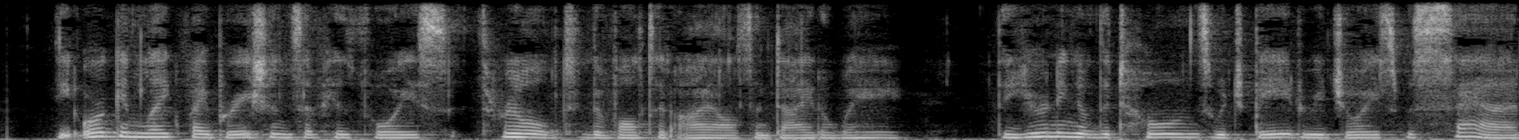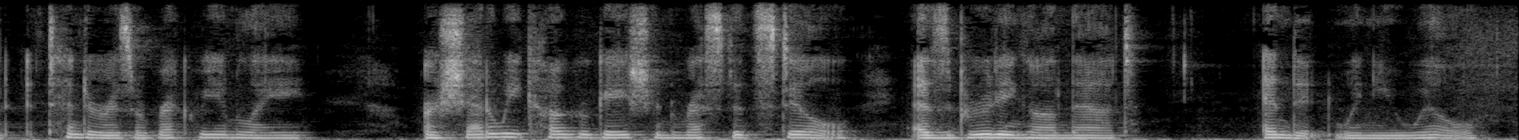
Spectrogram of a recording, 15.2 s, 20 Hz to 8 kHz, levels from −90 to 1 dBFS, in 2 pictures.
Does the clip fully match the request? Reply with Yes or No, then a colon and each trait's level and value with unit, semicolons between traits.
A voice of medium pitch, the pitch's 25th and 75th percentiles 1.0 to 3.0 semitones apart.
Yes: medium, 165 Hz; narrow, 2.6 semitones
